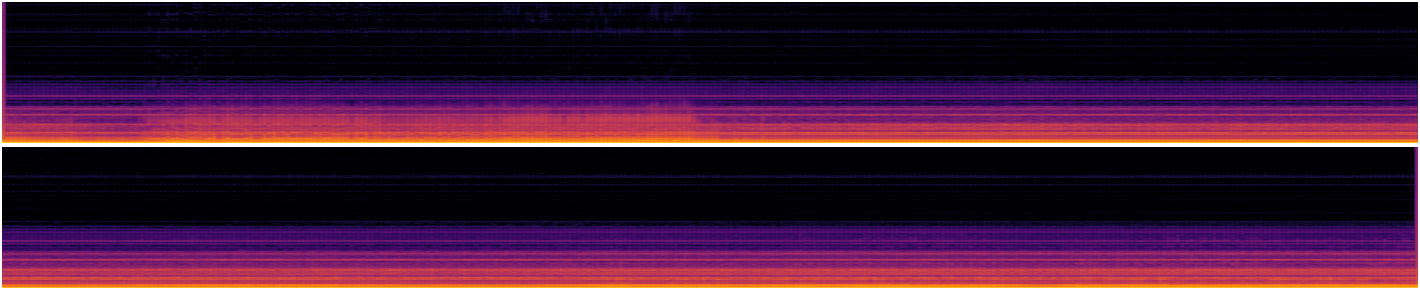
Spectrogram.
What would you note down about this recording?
washing finished, spin drying program. contact mic recording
